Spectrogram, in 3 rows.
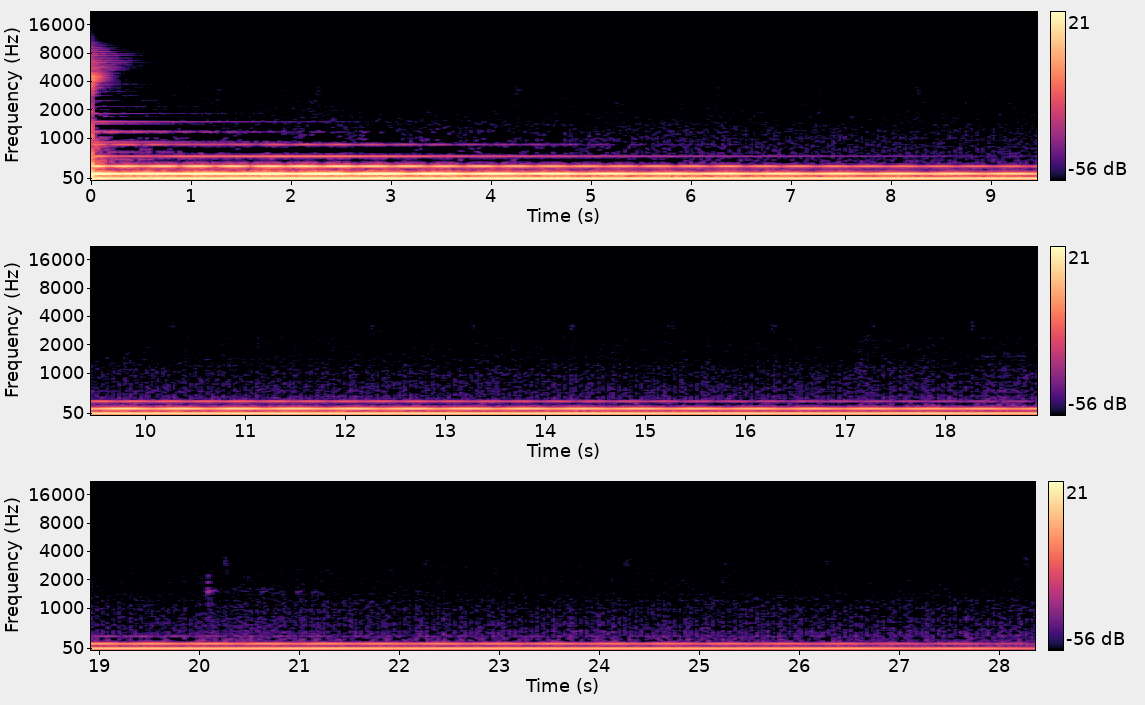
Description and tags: Strike massive thick saw blade (100 - 120 cm)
